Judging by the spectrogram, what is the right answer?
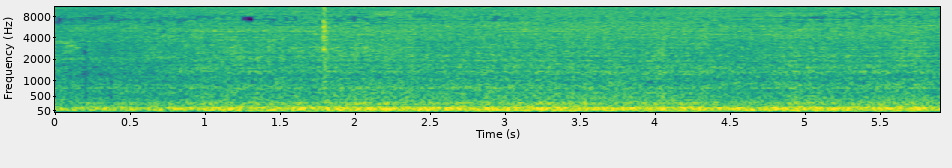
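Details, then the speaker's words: Carrier horizontal 80% efficient gas furnace with AC, made in 2001 (21 years old), in an attic, during a tune-up: steady low even roar, no knocks, rattles or squeals; the unit is running pretty nice. "all right i think that's all for this one this unit uh is running pretty nice"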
